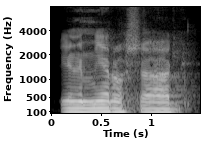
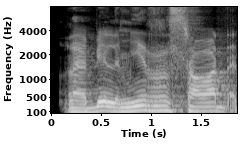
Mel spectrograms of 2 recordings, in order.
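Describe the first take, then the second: First: The r sound is heavy and thick. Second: The r sound is light and thin. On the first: The speaker calls it right. "harus dibaca tebal ya" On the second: The speaker calls it wrong. "dibaca tipis"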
